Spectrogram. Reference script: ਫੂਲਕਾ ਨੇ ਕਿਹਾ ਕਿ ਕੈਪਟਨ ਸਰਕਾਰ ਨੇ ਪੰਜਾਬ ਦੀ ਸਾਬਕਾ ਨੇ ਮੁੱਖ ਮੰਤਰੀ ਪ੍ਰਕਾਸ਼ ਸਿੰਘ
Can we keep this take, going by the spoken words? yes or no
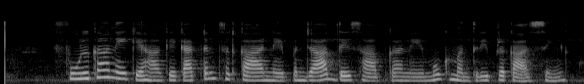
no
